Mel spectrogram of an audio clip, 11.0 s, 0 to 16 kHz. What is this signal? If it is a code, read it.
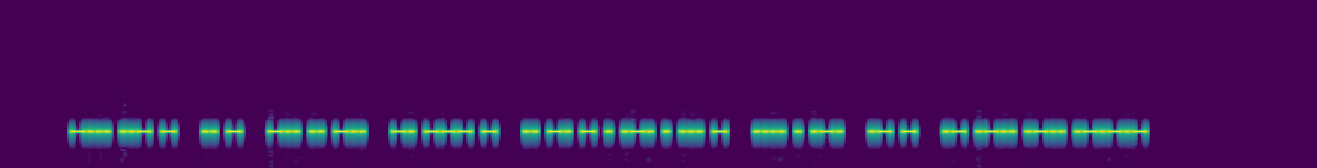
Morse code, heard as a keyed tone, about 36 wpm, 700 Hz. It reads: BUT IT DID NOT INTEREST HER AT ALL.
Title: Sentences from Top 1000 Words - Review Part 2 - 35wpm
